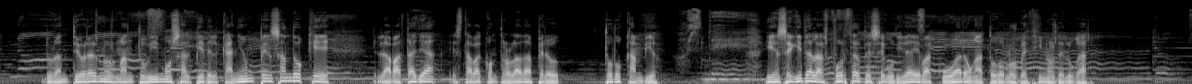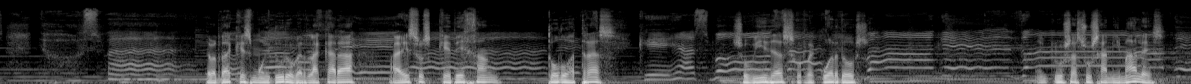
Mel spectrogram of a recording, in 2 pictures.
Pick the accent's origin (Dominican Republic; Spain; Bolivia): Spain; Galicia; Esta noche quiero comenzar el programa con el fondo musical del himno de mi tierra, el himno gallego.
